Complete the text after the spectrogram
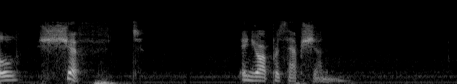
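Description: A woman speaks briefly and cheerfully close by.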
